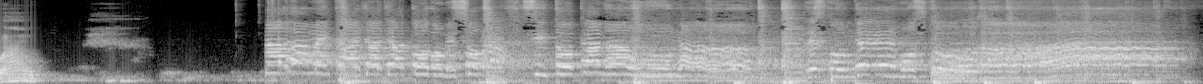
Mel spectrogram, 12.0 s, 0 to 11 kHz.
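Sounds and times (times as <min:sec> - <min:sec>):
women's choir singing: 0:02.7 - 0:12.0.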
